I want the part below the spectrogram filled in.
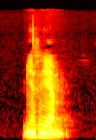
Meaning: a female given name, equivalent to English Miriam
- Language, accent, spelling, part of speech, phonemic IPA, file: French, France, Myriam, proper noun, /mi.ʁjam/, LL-Q150 (fra)-Myriam.wav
